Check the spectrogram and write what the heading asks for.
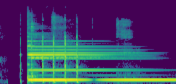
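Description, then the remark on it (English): A resonant metallic gong is struck about five times in quick succession, then left to ring out in a long, steady humming tone. It is loud, with no voices. “On top of a hill in a faraway land, a gong sounded.”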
